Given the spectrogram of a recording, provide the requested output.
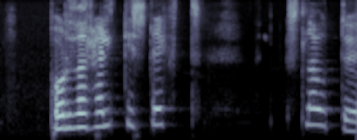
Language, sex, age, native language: Icelandic, female, 9, Icelandic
